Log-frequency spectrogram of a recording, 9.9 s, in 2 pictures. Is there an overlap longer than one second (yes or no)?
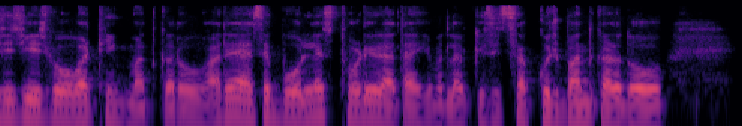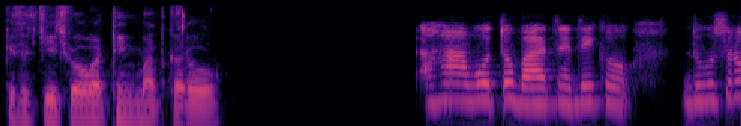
no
